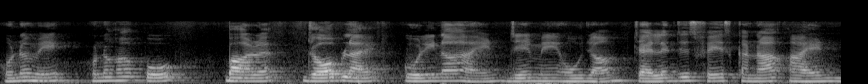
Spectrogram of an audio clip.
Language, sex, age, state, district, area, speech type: Sindhi, male, 18-30, Maharashtra, Thane, urban, spontaneous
